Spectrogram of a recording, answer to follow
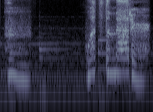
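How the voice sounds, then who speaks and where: Composed young heroine, high bright voice, soft-spoken, game music behind. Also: female voice, slow. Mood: calm. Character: calm gentle young woman ally. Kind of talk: game cutscene voice acting.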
